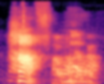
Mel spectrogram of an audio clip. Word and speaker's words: half: half half no half so no l BL is silent no l half half very good half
